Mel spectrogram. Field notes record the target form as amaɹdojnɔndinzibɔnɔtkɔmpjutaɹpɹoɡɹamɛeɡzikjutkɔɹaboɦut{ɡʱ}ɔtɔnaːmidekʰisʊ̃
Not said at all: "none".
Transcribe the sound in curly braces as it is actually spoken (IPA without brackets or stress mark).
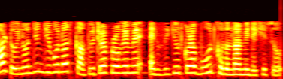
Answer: ɡʱ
